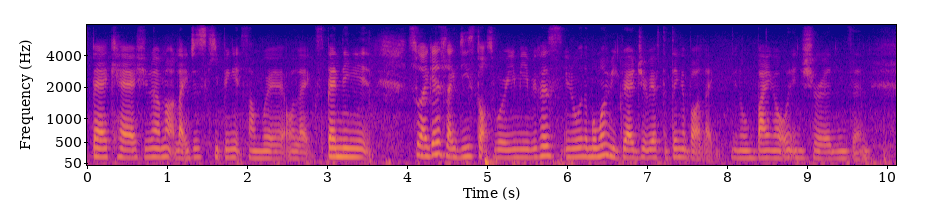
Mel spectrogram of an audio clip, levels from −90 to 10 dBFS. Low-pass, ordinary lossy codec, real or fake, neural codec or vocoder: none; none; real; none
